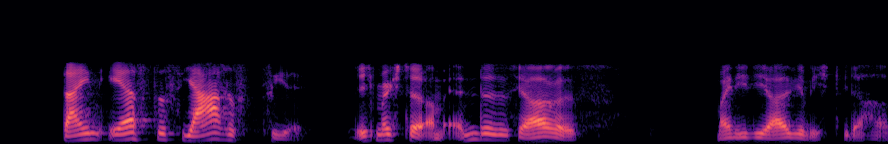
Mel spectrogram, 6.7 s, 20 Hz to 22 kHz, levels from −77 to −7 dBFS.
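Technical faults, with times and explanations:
No technical faults are audible anywhere in this recording.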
